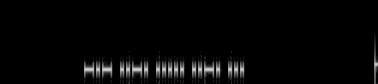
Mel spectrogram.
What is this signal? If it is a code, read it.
Morse code, heard as a keyed tone, about 40 wpm, 700 Hz. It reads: KF5FS
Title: USA Call Signs - 5 Characters - 6x Character Spacing - 40wpm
